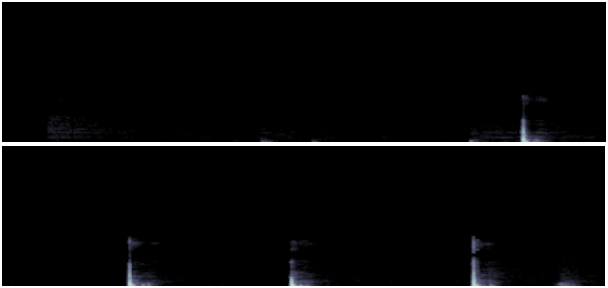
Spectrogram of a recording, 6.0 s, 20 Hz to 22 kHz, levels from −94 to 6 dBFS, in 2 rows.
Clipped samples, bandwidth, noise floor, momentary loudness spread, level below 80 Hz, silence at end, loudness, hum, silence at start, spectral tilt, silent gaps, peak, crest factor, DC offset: under 0.1%; 7.4 kHz; under -90 dBFS; 2 LU; -60 dBFS; 0.65 s; -29 LUFS; none; 2.6 s; -7.5 dB/octave; none; -2 dBFS; 32 dB; under 0.1%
